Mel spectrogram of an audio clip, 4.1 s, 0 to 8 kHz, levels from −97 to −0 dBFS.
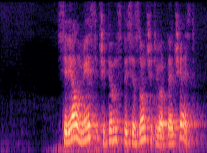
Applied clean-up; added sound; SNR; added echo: neural mask model Resemble Enhance denoiser.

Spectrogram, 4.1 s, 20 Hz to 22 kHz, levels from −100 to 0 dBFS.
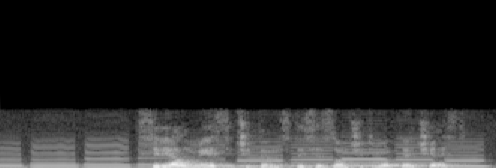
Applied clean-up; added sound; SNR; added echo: none; Wind instrument, woodwind instrument; 13 dB; none.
